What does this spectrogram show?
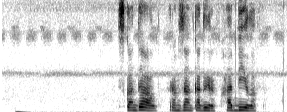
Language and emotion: Russian, neutral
